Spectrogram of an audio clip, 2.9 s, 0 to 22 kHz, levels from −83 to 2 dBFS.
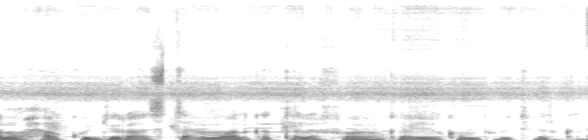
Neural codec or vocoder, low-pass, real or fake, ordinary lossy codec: none; none; real; none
